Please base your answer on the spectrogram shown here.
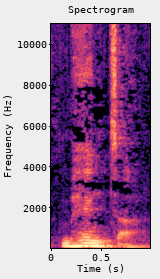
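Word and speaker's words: ভেংচা: আবার এখানেও একারের পরে কিন্তু অনুস্বর রয়েছে, সেই সূত্র অনুসারে এটির উচ্চারণ হয়ে যাবে ভ্যাংচা।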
